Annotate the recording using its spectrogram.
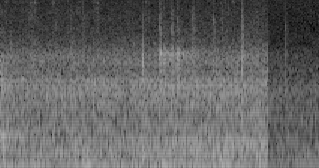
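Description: Outdoor background noise with a steady low hum and a few faint ticks, dropping away near the end.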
